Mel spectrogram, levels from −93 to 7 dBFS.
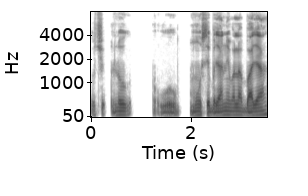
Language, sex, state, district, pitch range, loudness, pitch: Hindi, male, Bihar, East Champaran, 95-100 Hz, -24 LUFS, 100 Hz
